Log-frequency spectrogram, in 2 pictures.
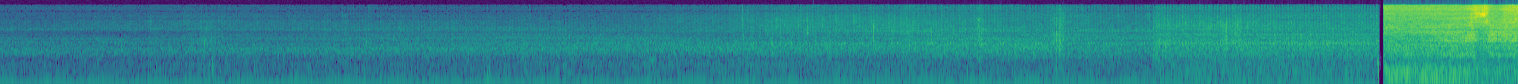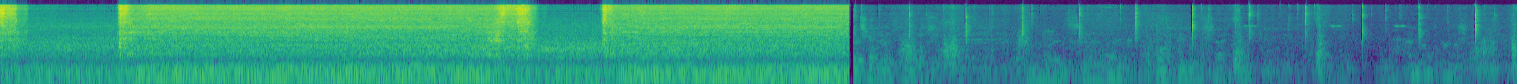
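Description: A vehicle's low, steady engine drone, heard from inside. It cuts off about fourteen seconds in, and a loud, steady hiss takes over for about ten seconds, breaking off briefly twice. The last few seconds are quiet apart from scattered faint clicks.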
